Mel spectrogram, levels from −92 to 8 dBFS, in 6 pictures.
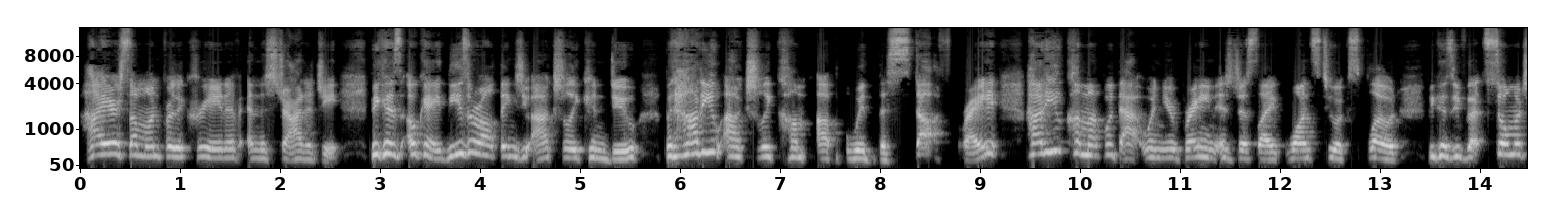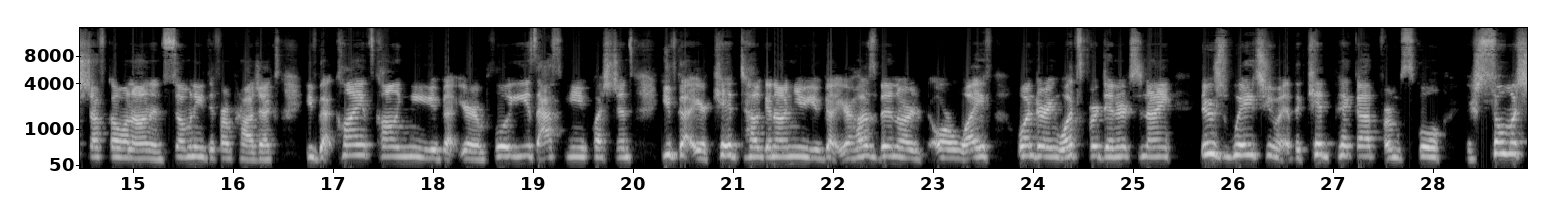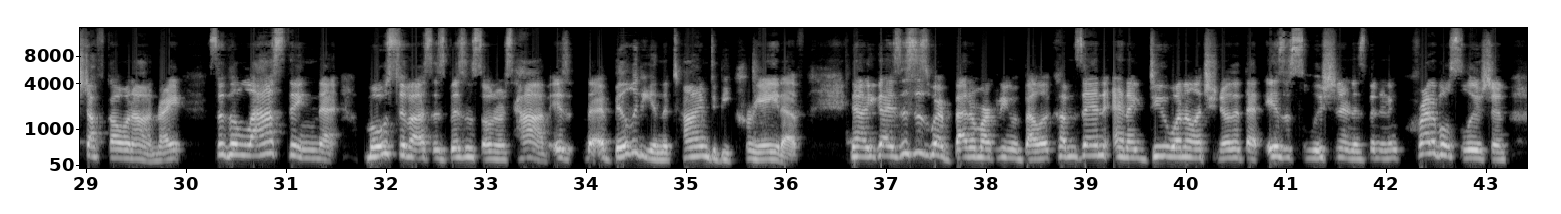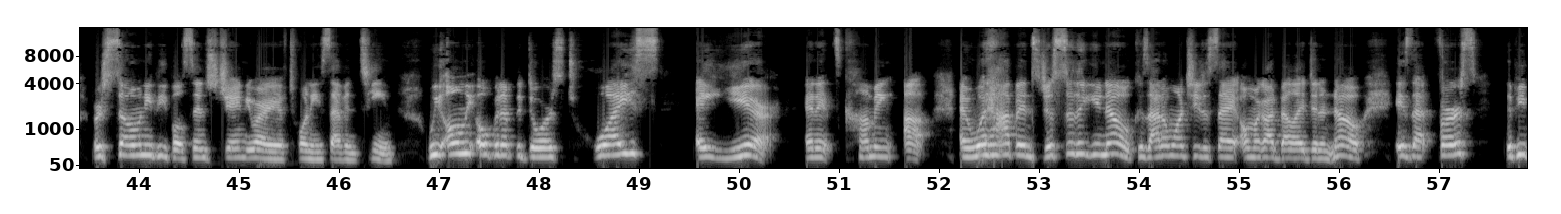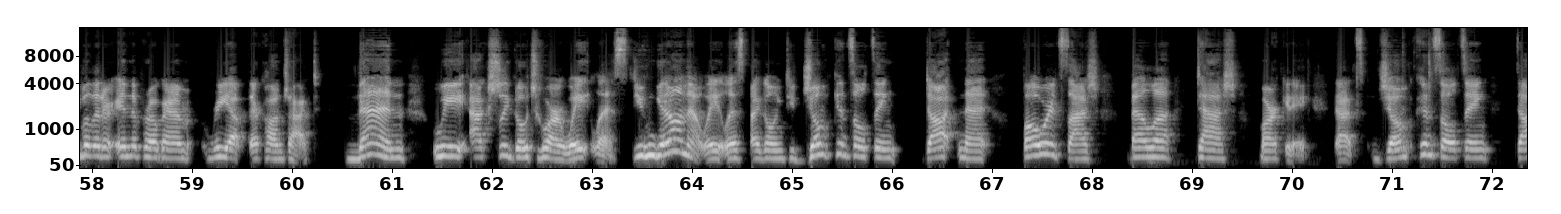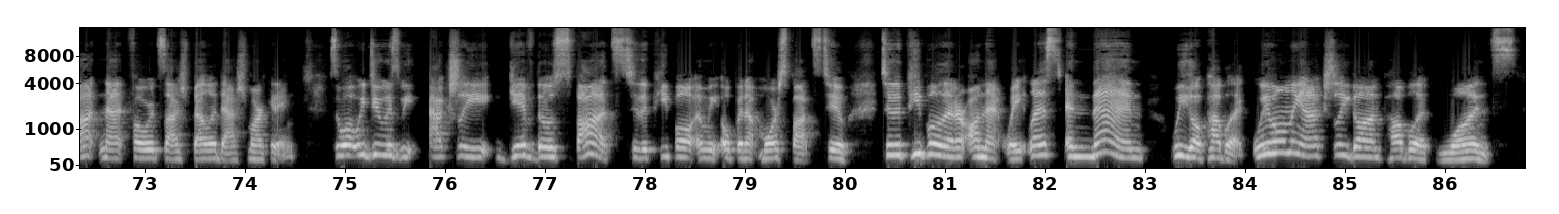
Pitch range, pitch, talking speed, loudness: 185-250 Hz, 210 Hz, 200 wpm, -17 LUFS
